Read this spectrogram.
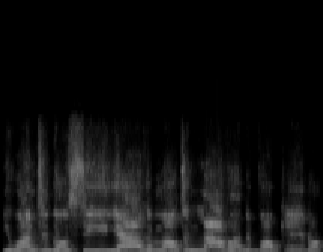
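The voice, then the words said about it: Put-on Icelandic accent. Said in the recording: “What kind of accent is that? ... That's my Icelandic accent.”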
